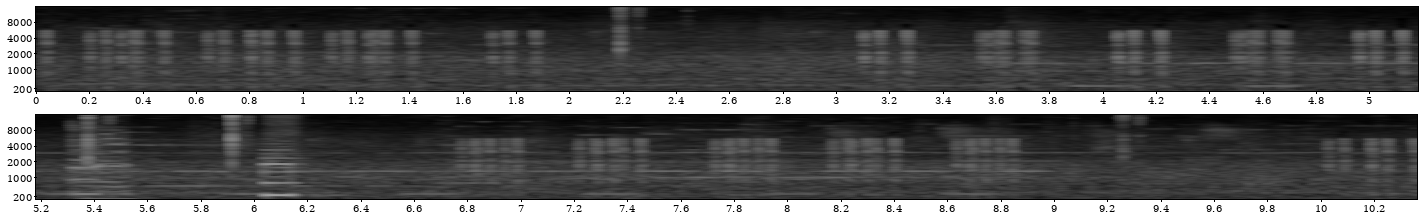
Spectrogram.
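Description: Buffalo Gold video slot machine spinning its reels: repeated runs of rapid electronic ticking with soft repeated tones, over casino background noise, and one short louder blip about six seconds in.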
